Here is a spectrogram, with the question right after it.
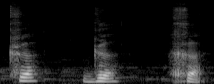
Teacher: the first three are pronounced in the same part of your mouth, like at the back of your throat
